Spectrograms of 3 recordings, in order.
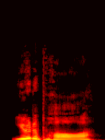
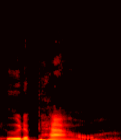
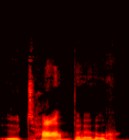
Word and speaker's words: Utapau: I say Utapau because that's how it's pronounced in the Battlefield 2 game in Galactic Conquest. I have heard from somebody Utapu. Ugh, that's which wrong. I don't think is correct.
